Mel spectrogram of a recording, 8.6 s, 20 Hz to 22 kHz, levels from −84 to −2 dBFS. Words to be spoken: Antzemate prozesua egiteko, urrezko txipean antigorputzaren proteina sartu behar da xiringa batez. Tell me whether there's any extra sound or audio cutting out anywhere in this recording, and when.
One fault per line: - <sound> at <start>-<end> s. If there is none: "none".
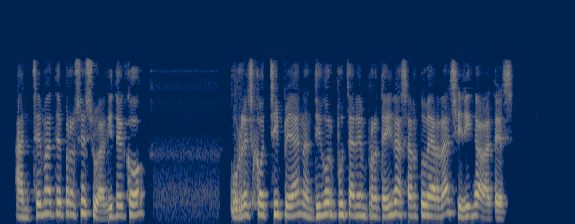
none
